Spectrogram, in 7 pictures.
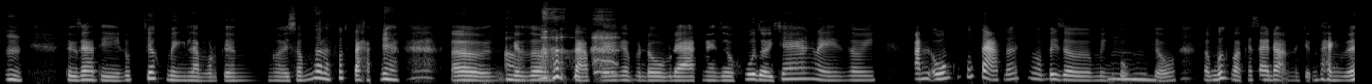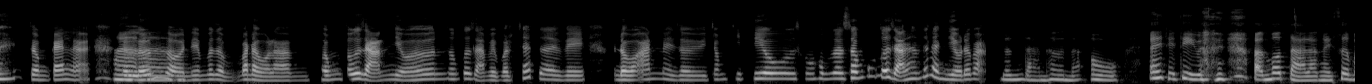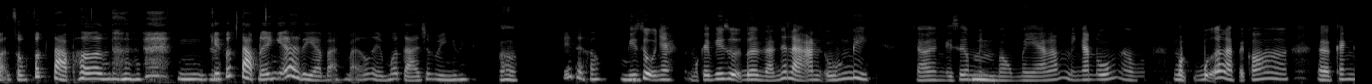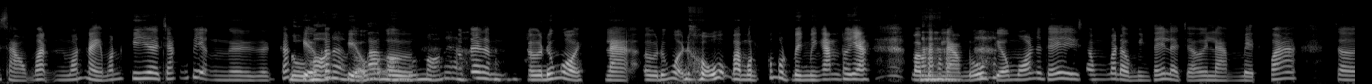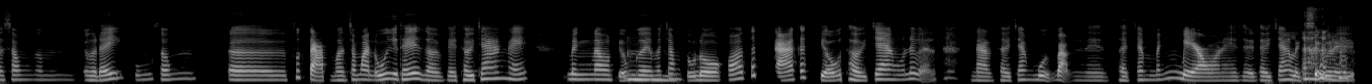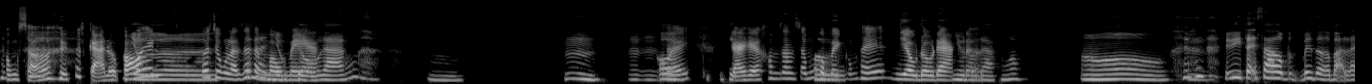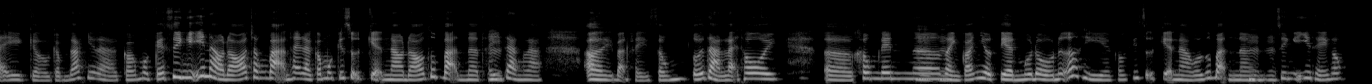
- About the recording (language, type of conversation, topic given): Vietnamese, podcast, Bạn có lời khuyên đơn giản nào để bắt đầu sống tối giản không?
- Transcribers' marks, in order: laugh; laughing while speaking: "rồi ấy"; tapping; laugh; laugh; chuckle; laughing while speaking: "đủ"; laughing while speaking: "À"; laugh; laughing while speaking: "sở"; chuckle; unintelligible speech; chuckle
